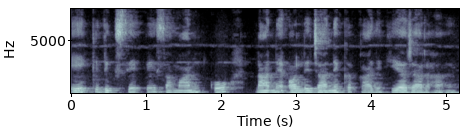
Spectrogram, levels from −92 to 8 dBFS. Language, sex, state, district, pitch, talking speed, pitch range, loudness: Hindi, female, Bihar, Purnia, 160 Hz, 175 wpm, 150-180 Hz, -18 LUFS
